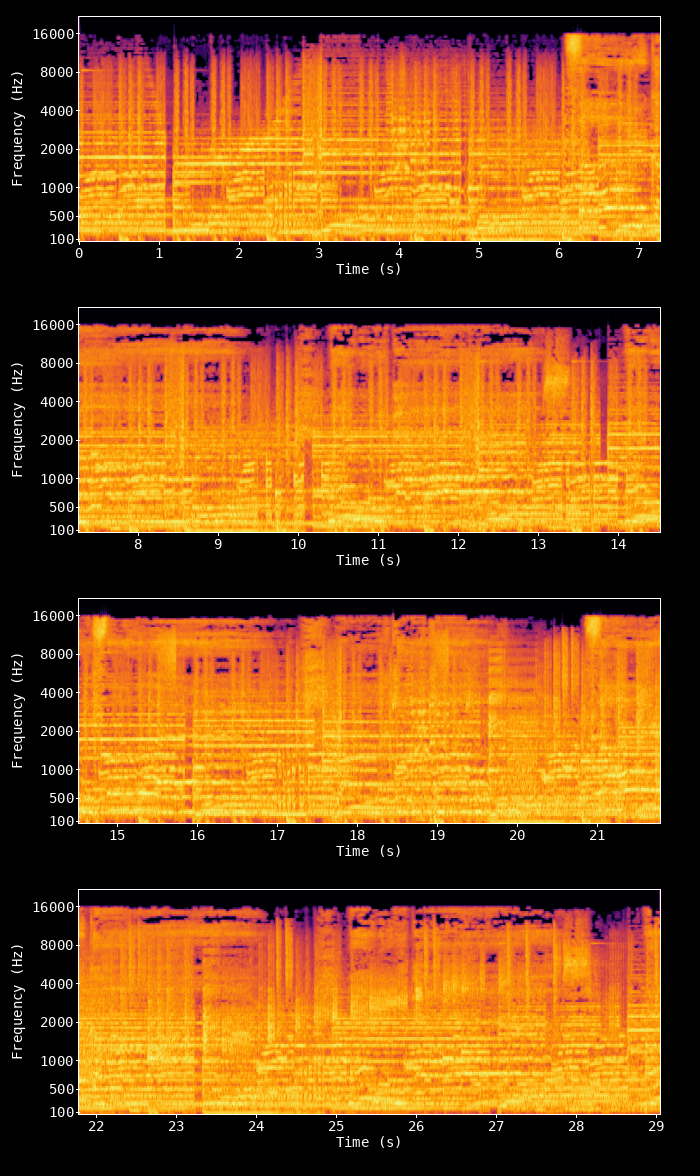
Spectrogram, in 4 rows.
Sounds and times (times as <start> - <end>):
Music: 0.0 - 29.0.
